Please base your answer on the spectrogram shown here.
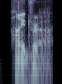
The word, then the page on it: hydra: British English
